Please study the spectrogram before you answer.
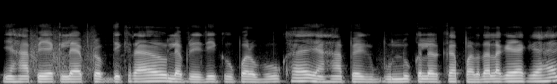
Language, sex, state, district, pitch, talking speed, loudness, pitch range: Hindi, male, Bihar, Patna, 125 Hz, 225 wpm, -15 LUFS, 125-135 Hz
